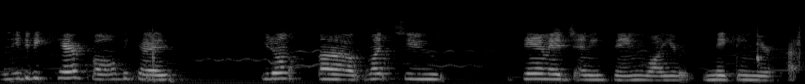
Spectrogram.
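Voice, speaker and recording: A woman presenting a casual step-by-step craft tutorial for children, speaking in an instructional way with pauses between phrases. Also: fairly high pitch, fairly even intonation, dull audio, soft background music. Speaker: craft presenter for a children's read-aloud project.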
